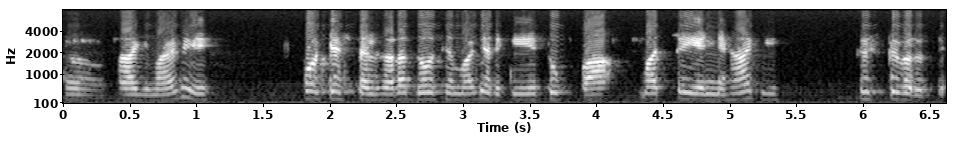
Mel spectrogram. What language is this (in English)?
Kannada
